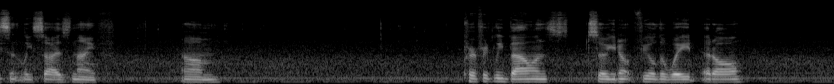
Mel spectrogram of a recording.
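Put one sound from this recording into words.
A folding knife is lifted off a hard surface and handled.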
